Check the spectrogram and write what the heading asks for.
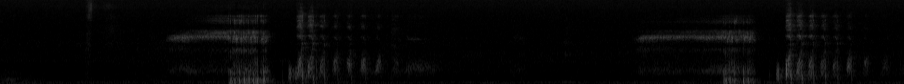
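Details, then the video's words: Boxer puppy asleep, snoring and puffing out its cheeks: two bursts of snoring about five seconds apart, each a loud low snort followed by a rapid series of rattling, puffing breaths, with quiet breathing between. "Щенок немецкого боксера спит - храпит, надувает щеки"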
